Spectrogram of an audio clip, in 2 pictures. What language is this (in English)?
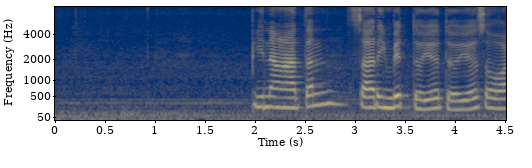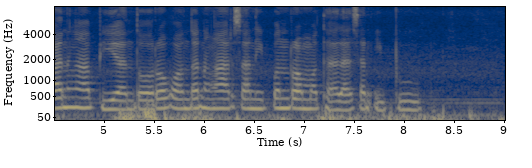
Javanese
